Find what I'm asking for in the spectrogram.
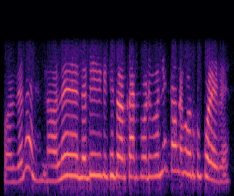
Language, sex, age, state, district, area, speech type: Odia, female, 45-60, Odisha, Angul, rural, conversation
